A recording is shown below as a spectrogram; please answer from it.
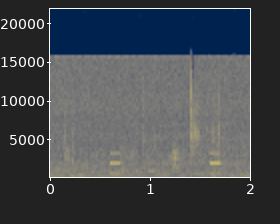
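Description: Short electronic beeps, two tones at once, repeating about once a second: a ski race's start-timing beeper, heard through the course loudspeakers. A single sharp click sounds about one and a half seconds in.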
